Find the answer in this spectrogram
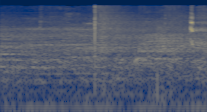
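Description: Two sharp badminton racket hits on a shuttlecock about a second apart during a rally, over steady chatter echoing in a sports hall.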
